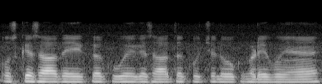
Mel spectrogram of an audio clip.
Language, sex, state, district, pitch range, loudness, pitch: Hindi, male, Chandigarh, Chandigarh, 120-130 Hz, -17 LUFS, 125 Hz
